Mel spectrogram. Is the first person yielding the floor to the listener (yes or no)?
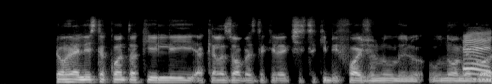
yes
